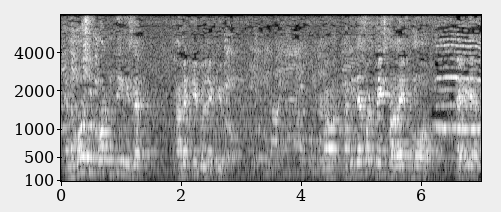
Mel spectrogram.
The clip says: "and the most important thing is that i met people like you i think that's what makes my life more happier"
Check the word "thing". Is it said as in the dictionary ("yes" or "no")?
no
